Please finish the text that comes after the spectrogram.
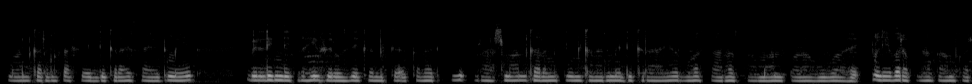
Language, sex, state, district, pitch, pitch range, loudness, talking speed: Hindi, female, Uttar Pradesh, Budaun, 180 Hz, 170-185 Hz, -39 LUFS, 220 wpm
